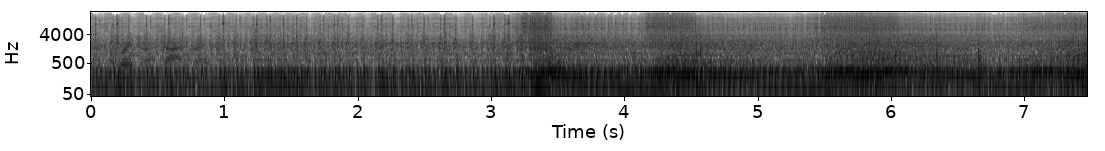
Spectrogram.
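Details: 1976 Kawasaki KZ900 engine with a new cam chain replacing a loose, noisy one and new gaskets, oil tight, smoking slightly on one-step-colder plugs: a steady idle and clean revs with no top-end rattle, so it runs normally.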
